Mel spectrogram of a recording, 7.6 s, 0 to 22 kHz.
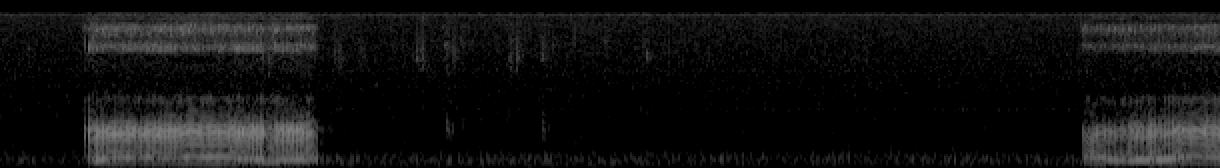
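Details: Dobby, a tiny 4-year-old animal, snoring: two long, loud, buzzing, tonal snores about five seconds apart over quiet room noise.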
